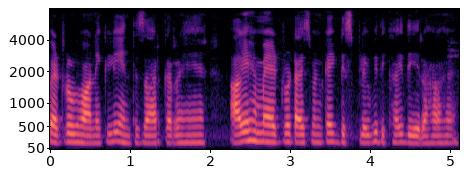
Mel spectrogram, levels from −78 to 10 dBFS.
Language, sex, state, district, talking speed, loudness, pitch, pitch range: Hindi, female, Uttarakhand, Uttarkashi, 200 wpm, -20 LUFS, 165 Hz, 160-180 Hz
